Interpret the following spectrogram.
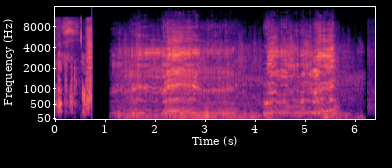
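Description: Pigs giving loud, drawn-out calls in two long bouts, the first starting just over a second in and the second a little past four seconds.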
